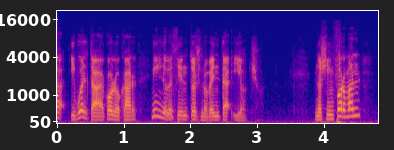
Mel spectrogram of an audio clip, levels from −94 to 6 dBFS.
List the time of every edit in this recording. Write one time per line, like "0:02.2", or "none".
0:01.4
